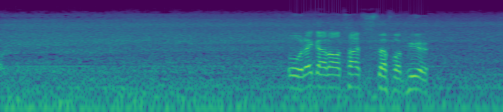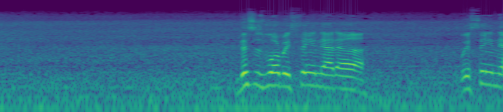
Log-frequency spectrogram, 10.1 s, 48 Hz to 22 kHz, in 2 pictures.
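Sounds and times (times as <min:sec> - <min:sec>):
outdoor rumble and hiss: 0:00.0 - 0:10.0.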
